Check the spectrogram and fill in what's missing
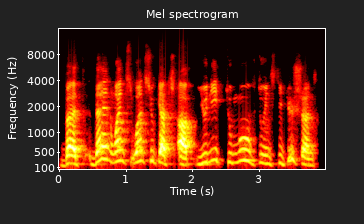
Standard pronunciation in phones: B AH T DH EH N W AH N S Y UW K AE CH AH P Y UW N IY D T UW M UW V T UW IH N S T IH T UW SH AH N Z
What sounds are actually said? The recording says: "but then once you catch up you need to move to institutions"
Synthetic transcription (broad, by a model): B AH T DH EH N W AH N S Y UW K AE CH AH P Y UW N IY D T UW M UW V T UW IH N S T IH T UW SH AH N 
